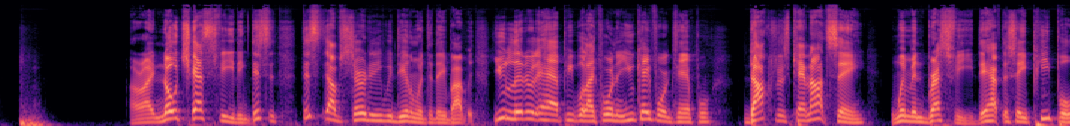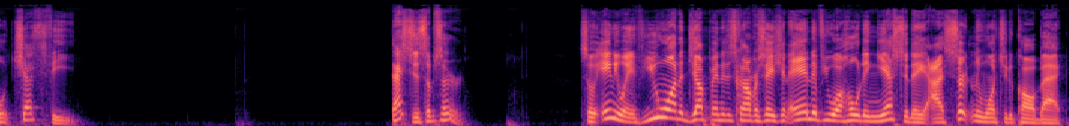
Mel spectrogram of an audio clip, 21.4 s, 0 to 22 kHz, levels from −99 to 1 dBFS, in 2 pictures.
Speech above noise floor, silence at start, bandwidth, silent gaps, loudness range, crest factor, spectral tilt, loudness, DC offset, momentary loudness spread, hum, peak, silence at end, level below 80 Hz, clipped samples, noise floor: 68 dB; 0.2 s; 19 kHz; none; 8 LU; 20 dB; -3.5 dB/octave; -21 LUFS; under 0.1%; 13 LU; none; -2 dBFS; 0.1 s; -44 dBFS; under 0.1%; -89 dBFS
